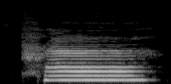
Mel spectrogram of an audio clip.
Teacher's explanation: in present the noun it'll sound like pre-zent because the e is stressed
